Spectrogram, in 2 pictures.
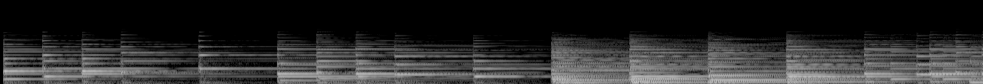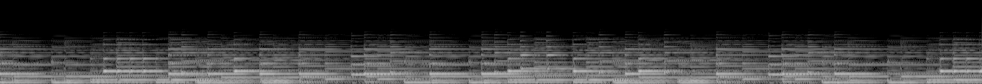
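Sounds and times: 
piano: 0.0s - 19.6s.

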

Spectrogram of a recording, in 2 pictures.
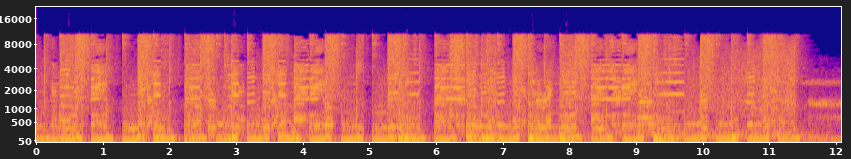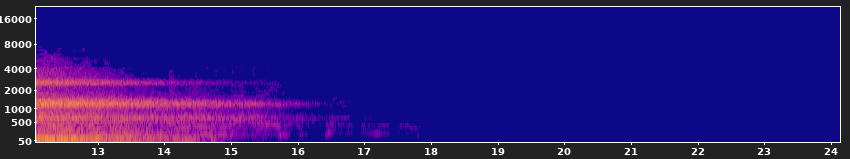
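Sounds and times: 
electro music: 0.0s - 12.4s.

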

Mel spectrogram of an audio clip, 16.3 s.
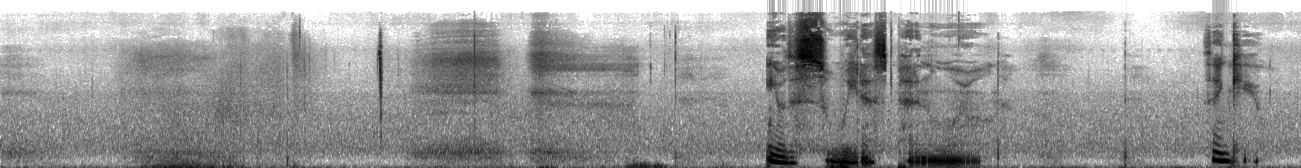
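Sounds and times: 
person breathing: 0.0s - 0.7s, 1.4s - 3.8s, 5.1s - 9.2s, 12.5s - 14.5s
speech: 9.6s - 12.4s, 15.1s - 15.8s.

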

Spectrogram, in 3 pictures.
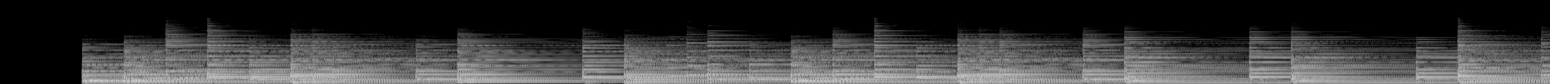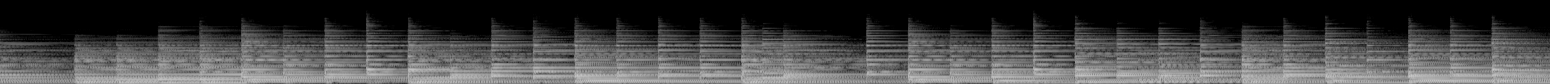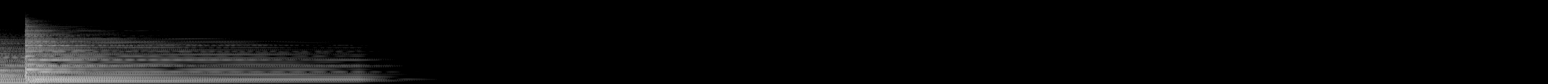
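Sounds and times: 
piano: 0.8s - 35.0s.

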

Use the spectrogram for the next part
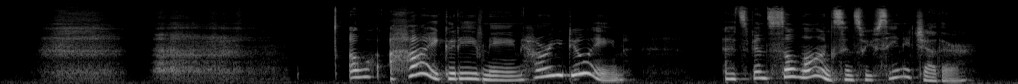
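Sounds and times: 
person taking a deep breath: 0.3s - 3.0s, 6.4s - 7.0s
speech: 3.5s - 6.4s, 7.2s - 9.8s.

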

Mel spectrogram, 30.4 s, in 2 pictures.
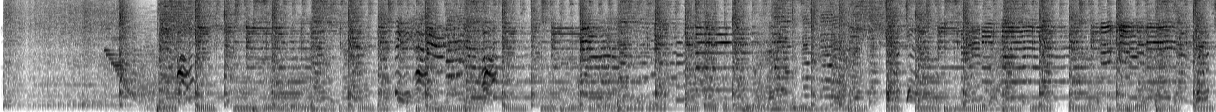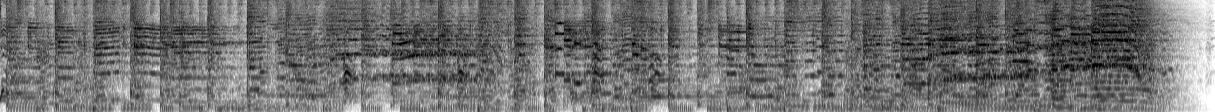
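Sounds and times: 
instrumental music: 1.3s - 30.0s.

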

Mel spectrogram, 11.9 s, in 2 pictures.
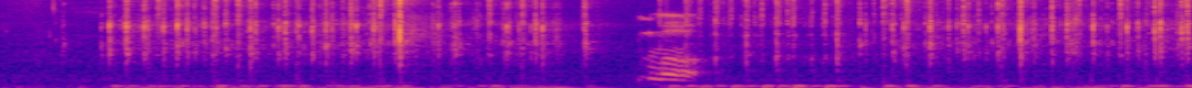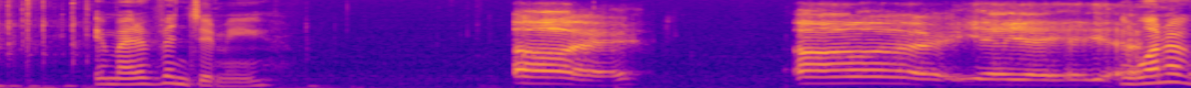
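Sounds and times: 
rapid typing on a computer keyboard: 0.5s - 6.5s
speech: 3.2s - 3.7s, 6.4s - 7.4s, 8.5s - 9.2s, 9.9s - 11.9s.

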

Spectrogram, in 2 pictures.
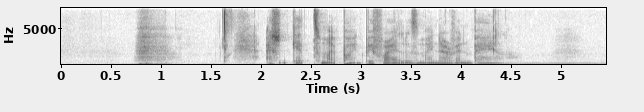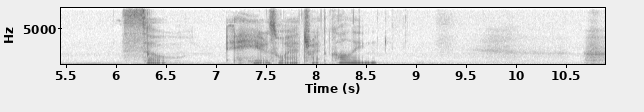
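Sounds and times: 
speech: 2.1s - 4.6s, 6.3s - 6.6s, 7.4s - 8.7s
deep breath drawn in before speaking on a late-night voicemail: 4.8s - 5.4s, 9.5s - 10.8s.

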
